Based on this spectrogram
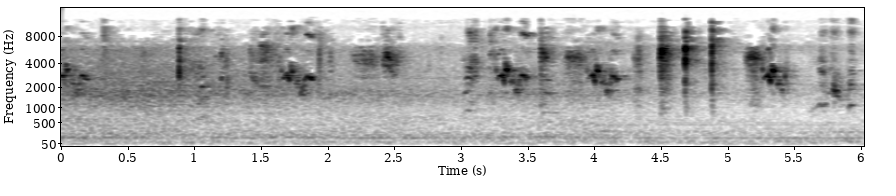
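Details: A budgerigar chatters in quick, scratchy warbled fragments, mimicking speech in different languages over a low background hum.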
